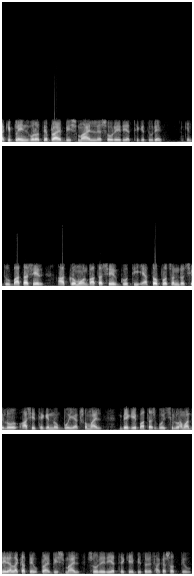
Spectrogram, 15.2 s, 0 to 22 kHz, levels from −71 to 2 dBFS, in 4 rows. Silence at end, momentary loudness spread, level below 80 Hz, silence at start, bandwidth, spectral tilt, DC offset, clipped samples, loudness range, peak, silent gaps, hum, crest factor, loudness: 0.05 s; 10 LU; -48 dBFS; 0 s; 4.1 kHz; -7 dB/octave; under 0.1%; under 0.1%; 4 LU; 0 dBFS; none; none; 18 dB; -19 LUFS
